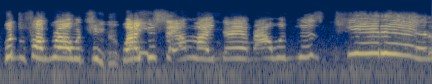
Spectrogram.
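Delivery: high-pitched, wound-up retelling of a confrontation; acted-out outburst. Retelling how people reacted to his remark, high-pitched mock outburst. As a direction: act out the squabble way up in pitch. Re-enacts an angry reaction and reply.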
